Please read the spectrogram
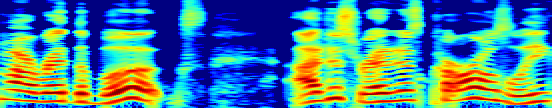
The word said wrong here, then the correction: Carlisle: because that's how she pronounced it. And the name is Carlisle.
